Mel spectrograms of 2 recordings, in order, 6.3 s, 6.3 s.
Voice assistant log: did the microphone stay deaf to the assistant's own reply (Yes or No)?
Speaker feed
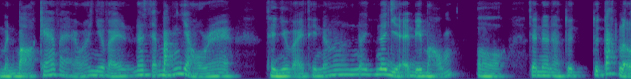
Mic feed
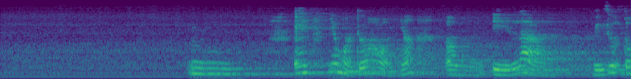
Yes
